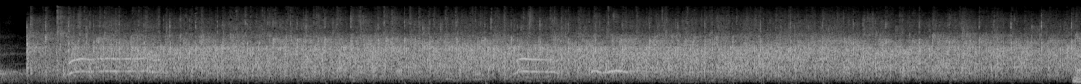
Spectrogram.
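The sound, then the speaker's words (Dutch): Sustained applause from a large audience outdoors among plants and trees, welcoming a guest to be interviewed: dense and steady clapping at full volume for about ten seconds, with a couple of faint whistles rising briefly above the crowd. “Mag ik een hartelijk applaus voor Brigitte?”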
